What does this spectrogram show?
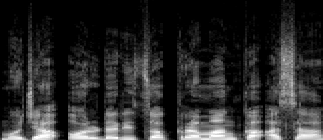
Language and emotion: Goan Konkani, neutral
